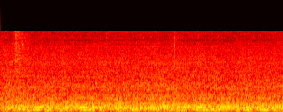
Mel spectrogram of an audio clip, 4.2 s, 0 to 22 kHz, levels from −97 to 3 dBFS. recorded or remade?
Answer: remade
